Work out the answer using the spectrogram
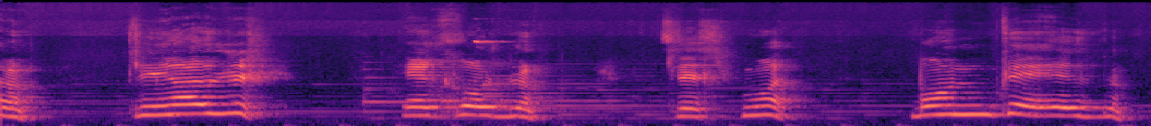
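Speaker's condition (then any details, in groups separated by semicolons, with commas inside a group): Cerebral palsy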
